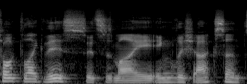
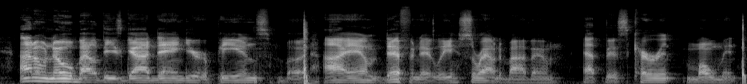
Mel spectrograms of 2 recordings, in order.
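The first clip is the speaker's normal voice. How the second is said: raised, played-up put-on cowboy western accent; 5 dB louder than usual. Asking the other speaker to try the Western voice, demonstrating it in a Western voice. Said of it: "the Western one where it's like".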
